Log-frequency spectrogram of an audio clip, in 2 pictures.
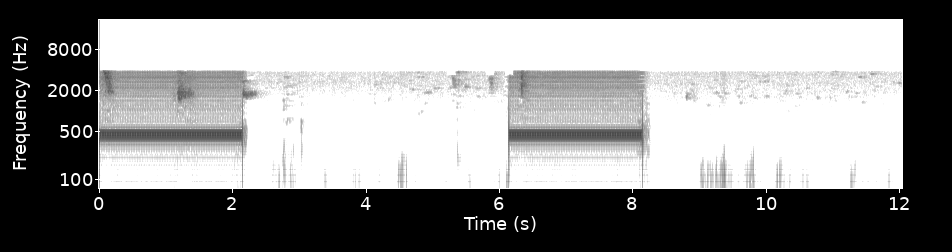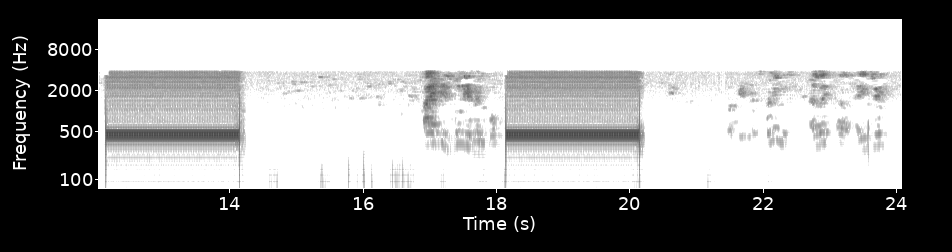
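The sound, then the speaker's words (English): A telephone ringback tone plays while a call is transferred. Four long, steady tones of about two seconds each are separated by pauses of roughly four seconds, with faint clicks and noise in between. “Let me transfer you now.”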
